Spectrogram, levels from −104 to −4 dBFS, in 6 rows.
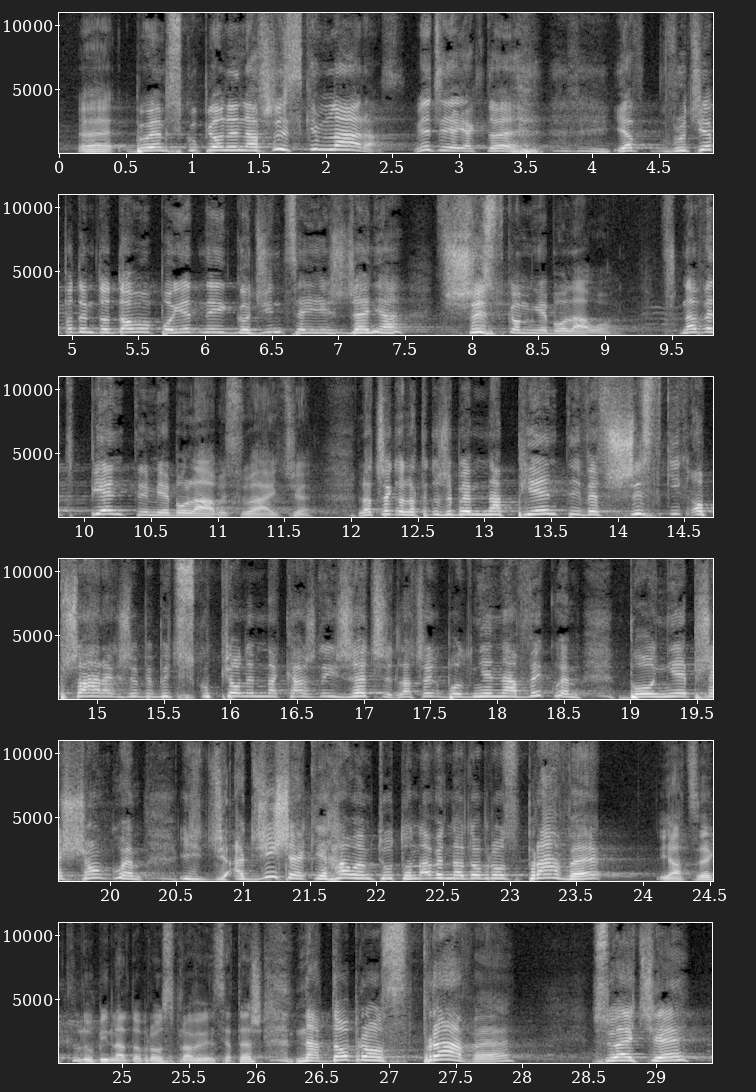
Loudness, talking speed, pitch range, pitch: -22 LUFS, 140 wpm, 200-255 Hz, 235 Hz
